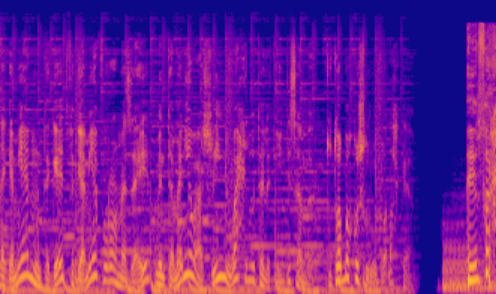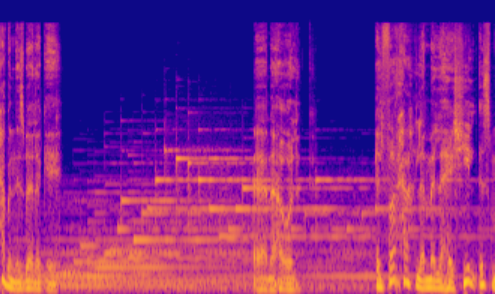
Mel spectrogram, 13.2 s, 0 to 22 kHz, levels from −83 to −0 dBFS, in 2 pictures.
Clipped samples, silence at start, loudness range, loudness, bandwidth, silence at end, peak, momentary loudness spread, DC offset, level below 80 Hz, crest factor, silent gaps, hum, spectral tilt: under 0.1%; 0 s; 6 LU; -20 LUFS; 17 kHz; 0 s; -4 dBFS; 12 LU; under 0.1%; -34 dBFS; 16 dB; 5.66-5.81 s; none; -4.5 dB/octave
